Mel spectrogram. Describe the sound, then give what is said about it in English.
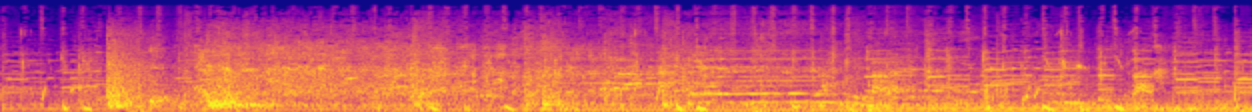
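A loud crash of something shattering, with a burst of sharp impacts and clattering debris that keeps rattling and scattering for several seconds amid a busy, noisy background. “That thing's shattered.”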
